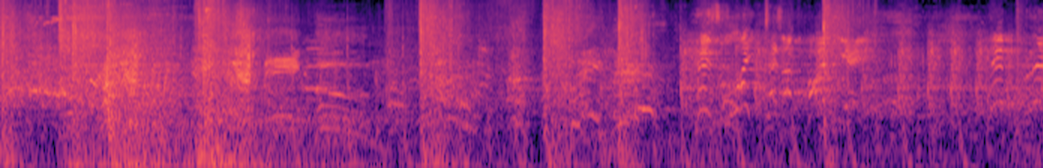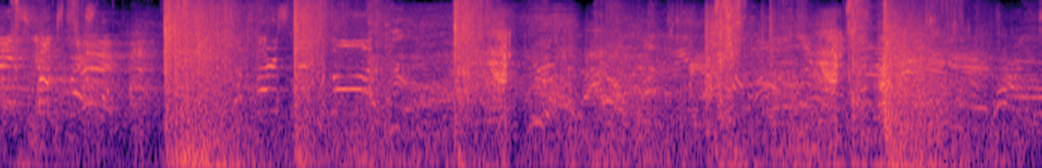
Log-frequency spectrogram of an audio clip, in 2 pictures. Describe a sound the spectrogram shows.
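Heavy explosions boom now and then.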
